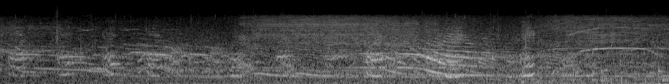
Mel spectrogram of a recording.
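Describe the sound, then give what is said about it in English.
Dense chorus of orca and sea lion calls: overlapping rising and falling whistles, squeals and bark-like cries, continuous and fairly loud over a steady watery hiss. “From orcas and sea lions,”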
